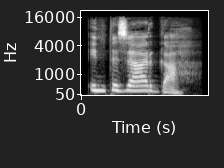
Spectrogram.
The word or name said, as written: इंतज़ार-गाह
